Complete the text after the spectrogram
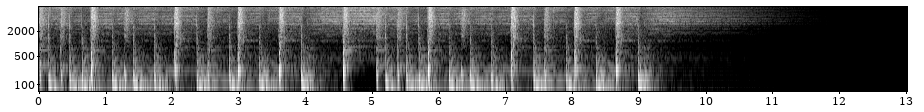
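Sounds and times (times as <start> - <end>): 
drum breaks: 0.0 - 10.3.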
